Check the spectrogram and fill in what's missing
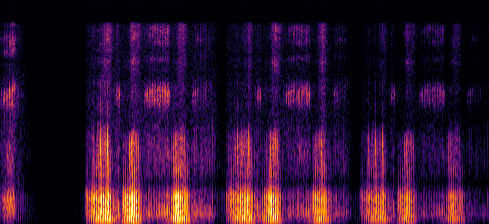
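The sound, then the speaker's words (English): A male cat purrs in steady, rumbling cycles, each inhale and exhale pulsing rhythmically after a brief silence at the start, with no voices present. “Just let him bring him in for the purr.”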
